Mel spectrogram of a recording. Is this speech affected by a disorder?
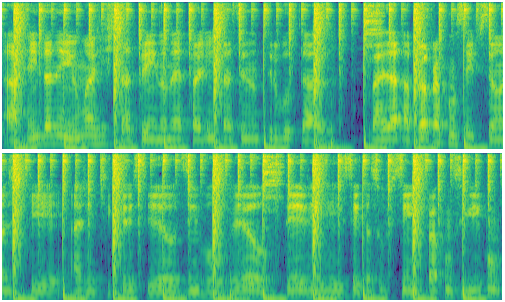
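No.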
